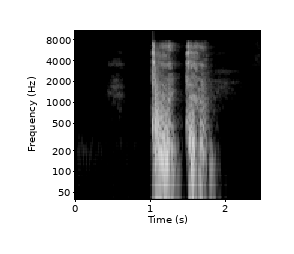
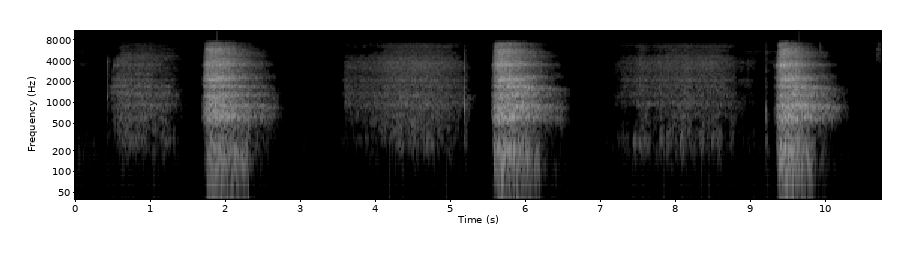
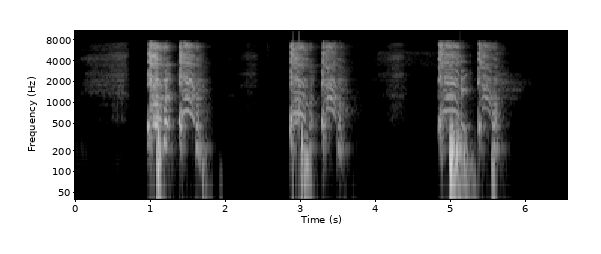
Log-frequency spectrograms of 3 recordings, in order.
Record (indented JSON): {
  "cough_length": "2.5 s",
  "cough_amplitude": 32768,
  "cough_signal_mean_std_ratio": 0.36,
  "exhalation_length": "10.8 s",
  "exhalation_amplitude": 12312,
  "exhalation_signal_mean_std_ratio": 0.38,
  "three_cough_length": "6.6 s",
  "three_cough_amplitude": 32768,
  "three_cough_signal_mean_std_ratio": 0.36,
  "survey_phase": "beta (2021-08-13 to 2022-03-07)",
  "age": "45-64",
  "gender": "Male",
  "wearing_mask": "No",
  "symptom_fatigue": true,
  "symptom_headache": true,
  "smoker_status": "Never smoked",
  "respiratory_condition_asthma": false,
  "respiratory_condition_other": false,
  "recruitment_source": "REACT",
  "submission_delay": "8 days",
  "covid_test_result": "Negative",
  "covid_test_method": "RT-qPCR"
}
